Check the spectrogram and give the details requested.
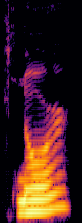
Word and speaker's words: Knorr: says good morning knorr says good morning did i say it right this time yeah the k is not silent k is not silent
